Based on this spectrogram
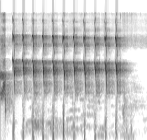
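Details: A pet parrot gives about ten sharp, high chirps in a fast, even series, each roughly a fifth of a second apart, before the sequence fades and stops.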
